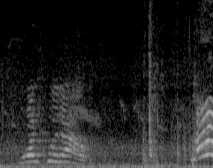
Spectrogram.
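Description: A child's faint drawn-out call, pitched high, early on, then a lull broken by one sharp click about a second and a half in.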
